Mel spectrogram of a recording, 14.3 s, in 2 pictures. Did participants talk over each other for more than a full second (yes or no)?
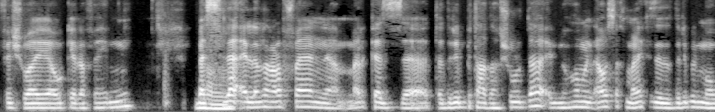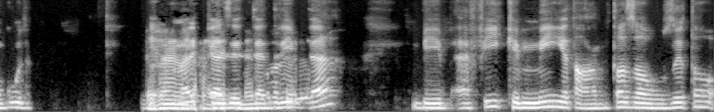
yes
